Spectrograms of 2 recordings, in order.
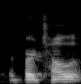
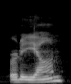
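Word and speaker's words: Bertillon: anthropologist i don't speak french so forgive my pronunciation but alphonse berto uh how do you say that ryan bertie yawn probably better leon yeah yeah there you go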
